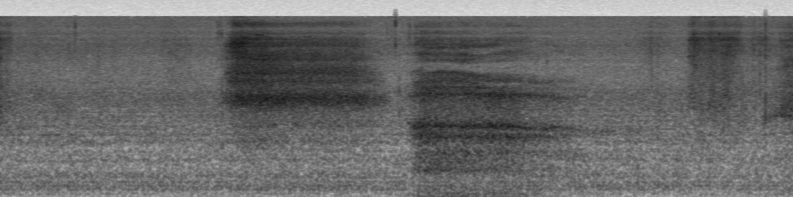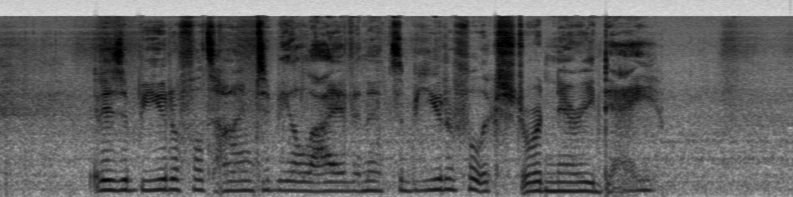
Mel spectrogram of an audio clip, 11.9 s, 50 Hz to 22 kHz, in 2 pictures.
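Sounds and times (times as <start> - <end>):
slow deep breathing: 1.7 - 4.8, 5.8 - 6.6
speech: 6.7 - 11.0.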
